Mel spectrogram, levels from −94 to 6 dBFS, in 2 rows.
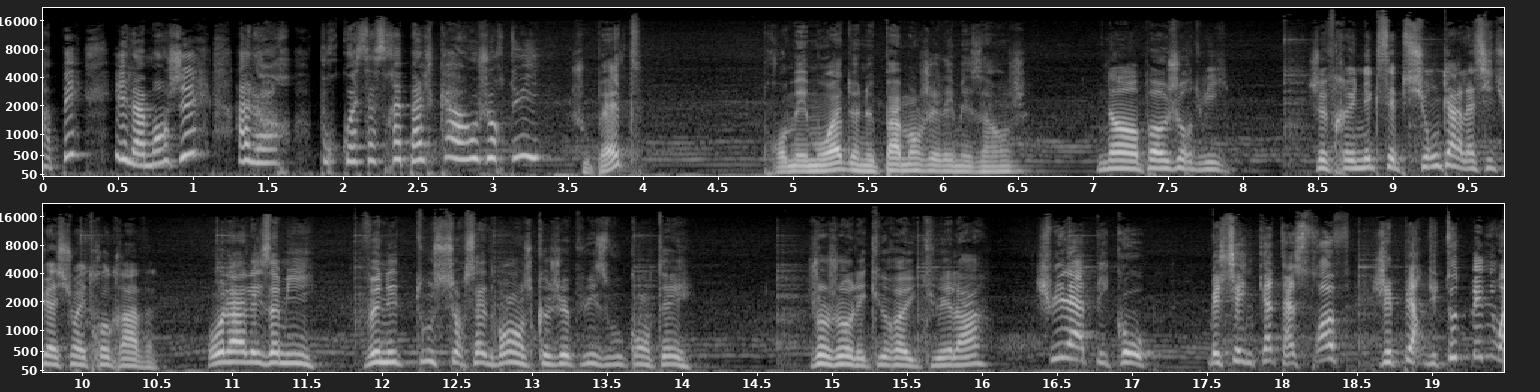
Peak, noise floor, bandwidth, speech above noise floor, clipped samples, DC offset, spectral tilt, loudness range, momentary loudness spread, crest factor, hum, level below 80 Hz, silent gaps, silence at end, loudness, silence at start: -6 dBFS; -49 dBFS; 18 kHz; 26 dB; under 0.1%; under 0.1%; -4.5 dB/octave; 3 LU; 11 LU; 18 dB; none; -54 dBFS; none; 0 s; -23 LUFS; 0 s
